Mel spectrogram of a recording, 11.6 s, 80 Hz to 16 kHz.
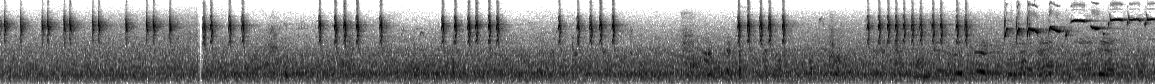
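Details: Eurasian wren giving alarm calls on the shore of Lake Vänern, Sweden, in late July 2017: high, dry ticking notes in quick bursts of three to six, repeated about every second, ending with a few thin higher notes over steady low background noise.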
